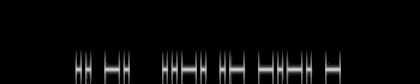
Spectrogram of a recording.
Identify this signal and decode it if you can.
Morse code, heard as a keyed tone, about 24 wpm, 700 Hz. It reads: IN FACT
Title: Sets of 2 Words 25wpm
